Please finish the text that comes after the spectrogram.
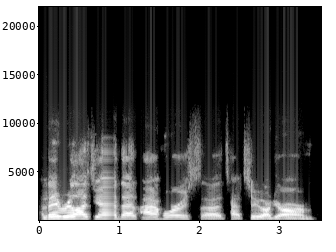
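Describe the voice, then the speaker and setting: A man's voice: fairly high pitch, animated, normal speed, sharp tone, smooth. A man making casual, friendly small talk as a participant in a show. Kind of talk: casual chat.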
